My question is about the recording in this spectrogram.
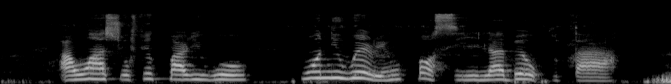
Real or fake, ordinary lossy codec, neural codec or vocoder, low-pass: fake; none; vocoder, 44.1 kHz, 128 mel bands every 512 samples, BigVGAN v2; 10.8 kHz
